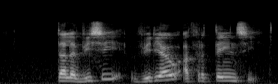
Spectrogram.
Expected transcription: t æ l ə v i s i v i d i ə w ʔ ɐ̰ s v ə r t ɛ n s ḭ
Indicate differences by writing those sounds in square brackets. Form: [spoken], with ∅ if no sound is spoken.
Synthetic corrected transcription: t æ l ə v i s i v i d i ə w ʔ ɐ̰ [t] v ə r t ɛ n s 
